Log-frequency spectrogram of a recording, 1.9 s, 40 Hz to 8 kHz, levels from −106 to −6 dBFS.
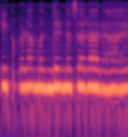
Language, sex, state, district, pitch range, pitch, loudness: Hindi, female, Bihar, Vaishali, 265-280 Hz, 275 Hz, -32 LUFS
